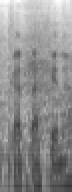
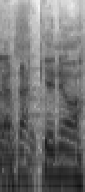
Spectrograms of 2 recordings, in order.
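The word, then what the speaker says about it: κατασκηνόω: Catasqueno. Catasquino. Sí, en realidad la acentuación está en la última O para aquellos que después me puedan llegar a decir acentuaste mal. Catasqueno. Por lo menos Catasqueno.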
